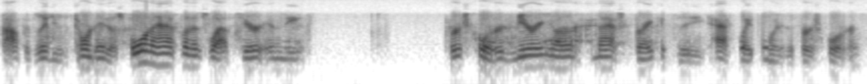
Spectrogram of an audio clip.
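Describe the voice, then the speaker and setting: A man doing radio play-by-play of a basketball game, calling plays fast and reading sponsor spots. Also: medium pitch, a little hiss or hum. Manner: rapid calls with read sponsor spots. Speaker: play-by-play announcer. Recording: tinny phone-like radio broadcast.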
